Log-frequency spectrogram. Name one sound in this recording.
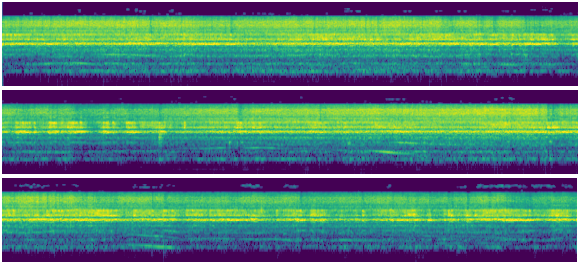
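A vehicle's engine hums and revs as it climbs slowly.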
